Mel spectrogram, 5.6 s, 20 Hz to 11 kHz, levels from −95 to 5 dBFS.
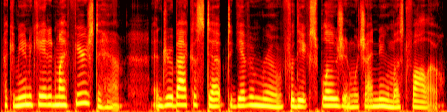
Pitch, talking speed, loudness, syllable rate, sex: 210 Hz, 245 wpm, -16 LUFS, 5.8 syllables/s, female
